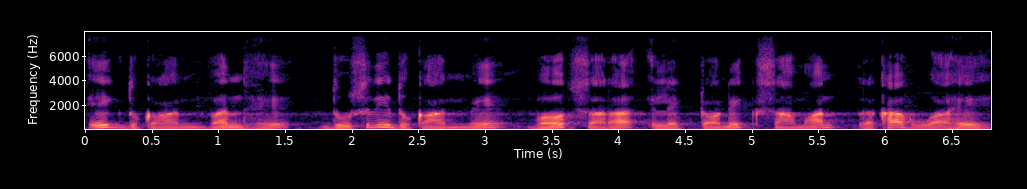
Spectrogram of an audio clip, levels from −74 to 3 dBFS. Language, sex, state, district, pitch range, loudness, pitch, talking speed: Hindi, male, Madhya Pradesh, Dhar, 100-145 Hz, -21 LUFS, 110 Hz, 125 wpm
